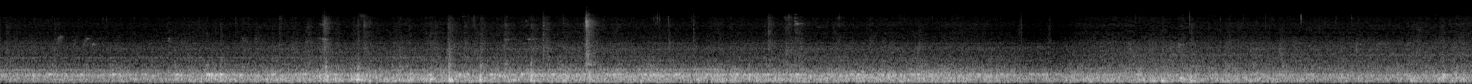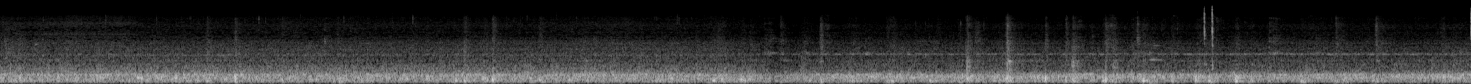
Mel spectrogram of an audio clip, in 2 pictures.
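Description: Passenger train running on the rails: a steady rumble with the wheels clattering over the track. A faint thin whine joins about two-thirds of the way in.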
